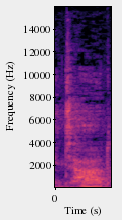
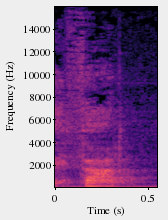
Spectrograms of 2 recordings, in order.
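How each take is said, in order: First: The name starts with a plain T sound. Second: The name starts with a TH sound. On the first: "I'm going to say Tad because I'm not very good with T H sounds" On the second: "I've heard people say Thad"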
